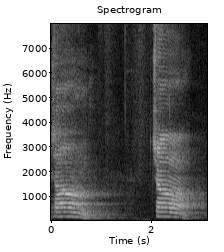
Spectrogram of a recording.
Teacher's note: चंद्रबिंदु का उच्चारण नाक और मुंह से होता है, दोनों से, सिर्फ नाक से नहीं बल्कि मुंह से भी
